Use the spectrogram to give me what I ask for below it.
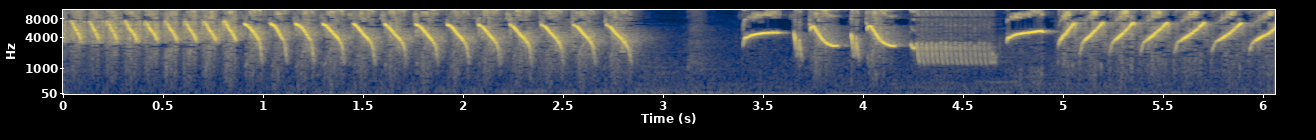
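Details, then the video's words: Canary singing, meant for training and provoking other canaries to sing: a long run of quick falling notes, a short pause, scattered sweeps and a buzzy note, then the fast falling notes return. "KICAU BURUNG KENARI COCOK UNTUK MASTERAN & PANCINGAN"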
